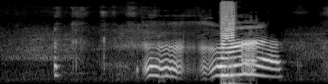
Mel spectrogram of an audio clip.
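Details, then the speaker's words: Baby girl, described as cranky and crying all day, held by her father: short, rising and falling wails after a few small sounds, an ordinary infant cry. "i've been dealing with you all day just crying just cry cry cry every day i just like to cry cry cry uh that's all you do you poop you eat you cry there you cry"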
